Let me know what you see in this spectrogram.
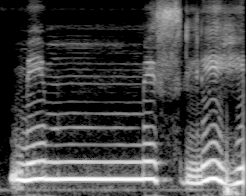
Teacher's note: میم کو میم کے ساتھ ملائیں گے، نون سائلنٹ ہے یہاں پہ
